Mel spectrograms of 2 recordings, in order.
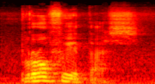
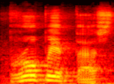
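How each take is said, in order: First: The middle consonant is an f sound. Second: The middle consonant is a p sound. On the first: The speaker calls it right. "tapi profetas" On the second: The speaker calls it wrong. "bukan propetas"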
